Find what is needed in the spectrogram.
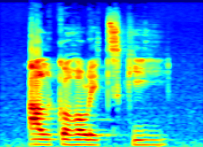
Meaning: alcoholic (of beverages)
- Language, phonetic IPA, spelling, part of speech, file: Czech, [ˈalkoɦolɪt͡skiː], alkoholický, adjective, Cs-alkoholický.ogg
